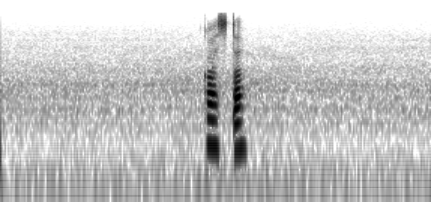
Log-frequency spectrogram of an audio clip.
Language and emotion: Russian, neutral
